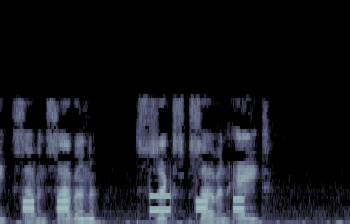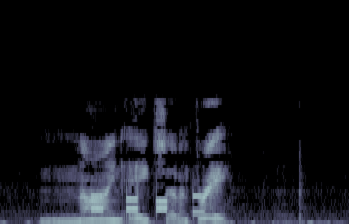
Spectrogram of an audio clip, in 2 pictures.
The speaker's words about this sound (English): So we're going to dial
